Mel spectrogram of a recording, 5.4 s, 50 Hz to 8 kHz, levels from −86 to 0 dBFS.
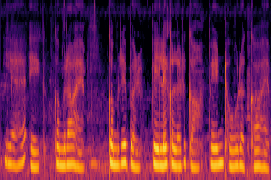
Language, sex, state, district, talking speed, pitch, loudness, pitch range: Hindi, female, Uttar Pradesh, Saharanpur, 145 wpm, 230 Hz, -18 LUFS, 215-245 Hz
